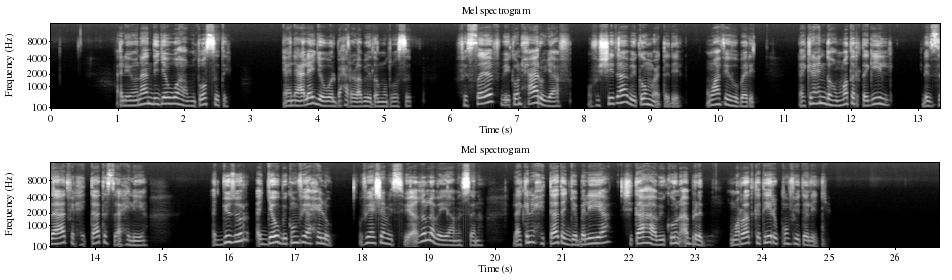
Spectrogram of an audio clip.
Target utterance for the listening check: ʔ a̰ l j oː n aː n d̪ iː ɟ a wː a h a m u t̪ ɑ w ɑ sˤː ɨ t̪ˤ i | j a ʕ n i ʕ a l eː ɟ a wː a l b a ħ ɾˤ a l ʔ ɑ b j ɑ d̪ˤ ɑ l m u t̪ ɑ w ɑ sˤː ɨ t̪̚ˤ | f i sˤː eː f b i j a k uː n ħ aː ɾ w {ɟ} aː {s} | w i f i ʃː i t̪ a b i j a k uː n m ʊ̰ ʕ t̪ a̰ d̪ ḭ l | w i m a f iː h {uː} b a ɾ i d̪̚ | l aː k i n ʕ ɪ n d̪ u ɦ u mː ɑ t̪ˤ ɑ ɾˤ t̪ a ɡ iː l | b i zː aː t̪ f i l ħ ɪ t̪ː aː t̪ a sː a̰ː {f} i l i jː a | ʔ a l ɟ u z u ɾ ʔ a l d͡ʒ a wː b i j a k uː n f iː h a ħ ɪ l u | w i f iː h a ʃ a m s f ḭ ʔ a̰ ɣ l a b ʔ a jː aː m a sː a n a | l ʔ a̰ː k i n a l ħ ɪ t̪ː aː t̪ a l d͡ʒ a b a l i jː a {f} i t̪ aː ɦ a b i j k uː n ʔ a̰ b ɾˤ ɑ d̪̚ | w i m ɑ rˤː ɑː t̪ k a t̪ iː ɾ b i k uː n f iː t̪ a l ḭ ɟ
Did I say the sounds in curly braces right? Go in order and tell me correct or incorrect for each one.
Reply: correct, incorrect: f, incorrect: u, incorrect: ħ, incorrect: ʃ

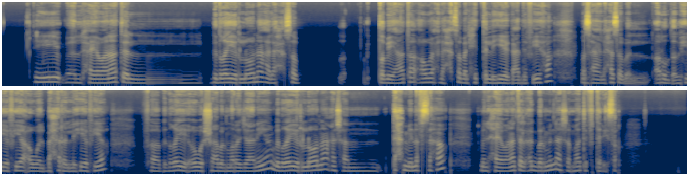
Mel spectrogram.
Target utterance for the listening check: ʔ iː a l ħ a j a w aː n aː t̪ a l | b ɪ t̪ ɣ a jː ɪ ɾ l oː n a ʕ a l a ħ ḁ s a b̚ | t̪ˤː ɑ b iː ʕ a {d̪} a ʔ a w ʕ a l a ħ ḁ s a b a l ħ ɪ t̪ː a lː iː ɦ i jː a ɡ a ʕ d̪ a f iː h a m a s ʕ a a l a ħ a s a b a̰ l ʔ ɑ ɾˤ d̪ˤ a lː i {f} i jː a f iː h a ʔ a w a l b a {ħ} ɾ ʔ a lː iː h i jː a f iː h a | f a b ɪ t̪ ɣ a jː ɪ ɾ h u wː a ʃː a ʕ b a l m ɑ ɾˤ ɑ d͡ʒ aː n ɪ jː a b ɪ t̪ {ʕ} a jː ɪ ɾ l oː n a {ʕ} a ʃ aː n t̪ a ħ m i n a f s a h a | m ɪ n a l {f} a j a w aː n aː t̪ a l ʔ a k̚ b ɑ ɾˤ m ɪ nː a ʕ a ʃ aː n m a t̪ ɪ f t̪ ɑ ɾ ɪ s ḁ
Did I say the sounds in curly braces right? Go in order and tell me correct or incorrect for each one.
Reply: incorrect: t̪, incorrect: h, correct, incorrect: ɣ, correct, incorrect: ħ

